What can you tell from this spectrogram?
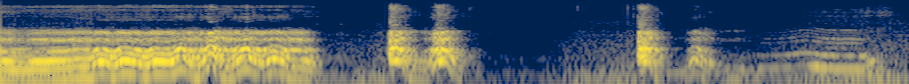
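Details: Mastiff begging for bacon, a wavering, warbling howl for three seconds, then short yipping barks in pairs and a rising whine, indoors.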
